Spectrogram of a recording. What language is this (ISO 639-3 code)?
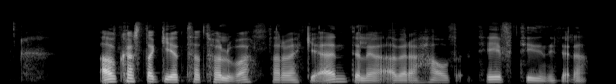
isl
